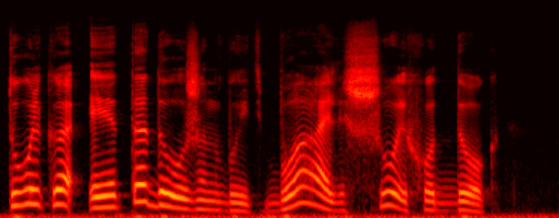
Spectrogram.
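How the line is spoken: Dreamy drawl. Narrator (Russian): мечтательно протянул Артем

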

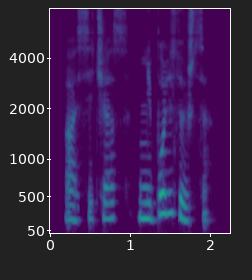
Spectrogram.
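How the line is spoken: Barely audible. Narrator (Russian): Она говорила так тихо, что я едва услышал вопрос

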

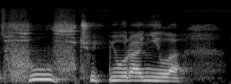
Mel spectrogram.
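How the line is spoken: Two voices in unison. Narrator (Russian): вдвоем произнесли мы

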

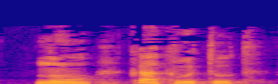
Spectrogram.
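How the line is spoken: Cheerful question. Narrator (Russian): спросила она весело

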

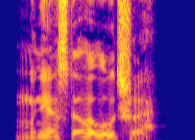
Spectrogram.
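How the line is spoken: Grumbling. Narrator (Russian): проворчал

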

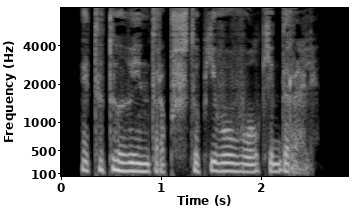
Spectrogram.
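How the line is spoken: Growled. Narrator (Russian): рыкнул Валет

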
